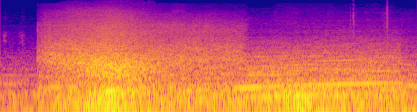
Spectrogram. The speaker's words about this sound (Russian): Машина заезжает на подземную парковку.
